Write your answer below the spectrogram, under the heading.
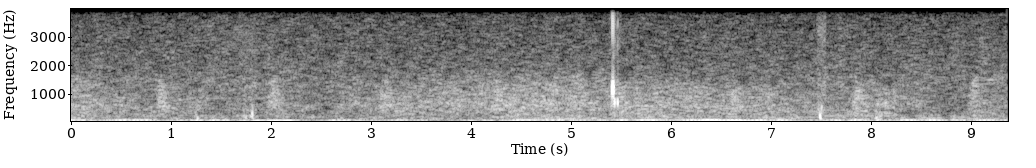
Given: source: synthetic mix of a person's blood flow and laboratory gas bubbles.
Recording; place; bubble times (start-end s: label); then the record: Doppler ultrasound of blood flow; subclavian vein
1.73-1.88 s: bubbles
5.39-5.52 s: bubbles
7.47-7.56 s: bubbles
From the record:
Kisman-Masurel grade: 123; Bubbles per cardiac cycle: 1 to 2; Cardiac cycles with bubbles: 10 to 50%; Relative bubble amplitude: loud (0.450 to 0.775); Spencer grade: 2 (many but less than half of the cardiac periods contain bubble signals, singularly or in groups); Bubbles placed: anywhere in the cardiac cycle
